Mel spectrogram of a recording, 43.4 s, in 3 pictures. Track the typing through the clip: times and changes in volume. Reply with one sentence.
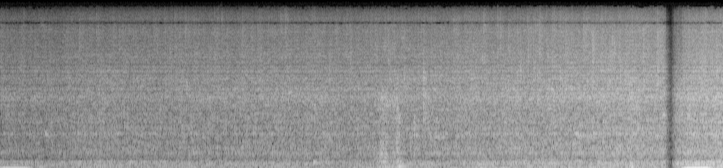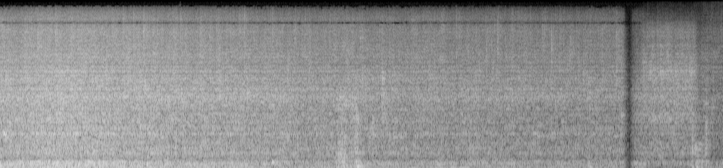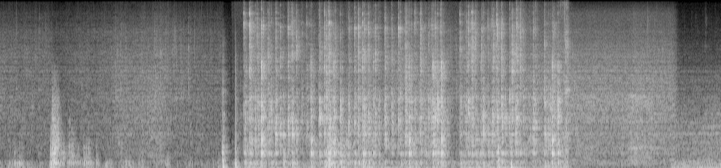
The typing can be heard from 33.6 to 40.3 s, at a steady volume.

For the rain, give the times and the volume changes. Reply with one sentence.
The rain can be heard from 0.0 to 43.3 s, getting louder then quieter.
